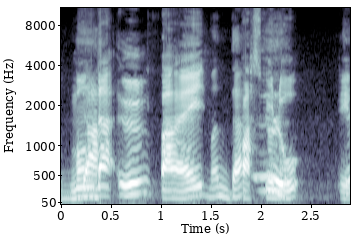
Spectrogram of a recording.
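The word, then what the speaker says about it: Monday: Alors ça s'écrit m O N D A Y mais ça se prononce pas monde. Ça se prononce manda. manda e pareil parce que l'eau et le e c'est l'eau.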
